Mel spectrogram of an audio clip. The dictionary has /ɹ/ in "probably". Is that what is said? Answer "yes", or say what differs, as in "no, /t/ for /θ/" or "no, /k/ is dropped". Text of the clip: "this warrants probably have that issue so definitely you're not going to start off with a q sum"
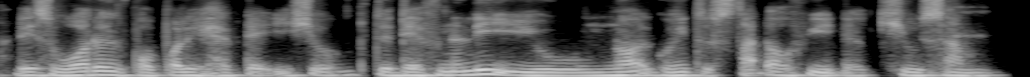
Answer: no, /ɹ/ is dropped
